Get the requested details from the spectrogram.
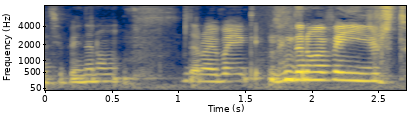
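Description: A woman speaks with a European Portuguese accent. Her intonation stays fairly even. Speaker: designer. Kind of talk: casual interview. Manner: hesitant, many fillers.

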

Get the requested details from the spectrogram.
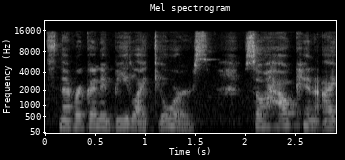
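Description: There is noticeable background noise. A woman speaks at a medium pitch with fairly even intonation. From Los Angeles, California. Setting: video call.

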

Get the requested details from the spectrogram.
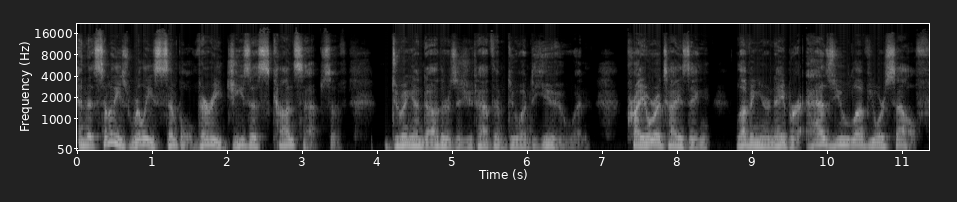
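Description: A man's somewhat breathy voice, medium in pitch, with an American accent, ordinary pitch variation and a moderate pace, in a very clean recording with a silent background. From Oklahoma (Tulsa). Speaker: church leader and podcast co-host. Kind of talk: casual discussion. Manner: halting, many fillers.

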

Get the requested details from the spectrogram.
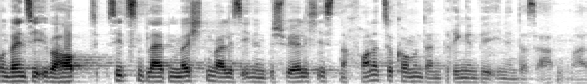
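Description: The man speaks at a medium pitch. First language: Swiss German (speaking German). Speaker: pastor. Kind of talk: sermon. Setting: church.

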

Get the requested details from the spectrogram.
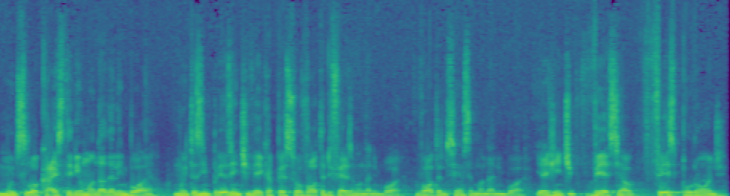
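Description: A man at a very fast pace with hardly any pauses, over noticeable background noise. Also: medium pitch for a man, ordinary pitch variation. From Paraná, Brazil (Toledo). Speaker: real estate agency partner. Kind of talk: interview.

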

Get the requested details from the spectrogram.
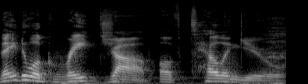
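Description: An animated man's voice at a medium pitch, with very wide pitch swings and a bright, sharp tone. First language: not English. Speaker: podcast co-host. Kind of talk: casual chat. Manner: animated, excitable.

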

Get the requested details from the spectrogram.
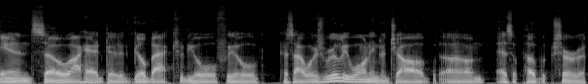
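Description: A man with an American accent, very deep and low in pitch, at a moderate pace with very even loudness, on a very clean recording with a silent background. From Oklahoma, Garvin County. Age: 60s. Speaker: former corrections director. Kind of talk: interview, conversational storytelling. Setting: in-person recording.

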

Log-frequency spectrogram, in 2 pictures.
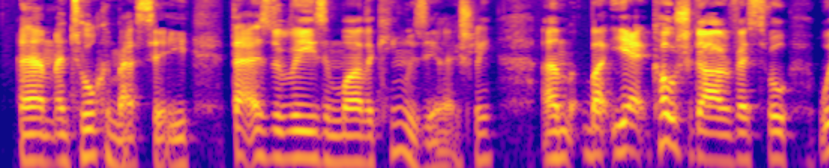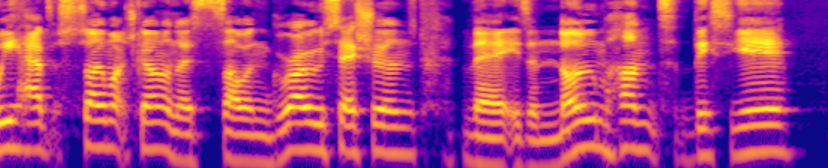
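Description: In a very clean recording with a silent background, a man with an Essex accent speaks in an animated tone at medium pitch, moderate pace and ordinary pitch variation. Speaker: gardener and podcast host. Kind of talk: casual solo podcast monologue.

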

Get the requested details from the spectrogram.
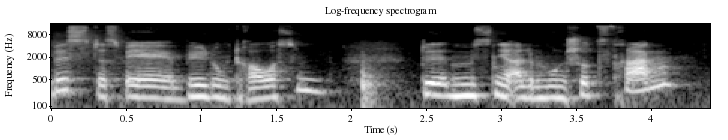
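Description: Here a woman speaks at medium pitch. Her pace is moderate. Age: 20s. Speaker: podcast co-host. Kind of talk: casual chat.

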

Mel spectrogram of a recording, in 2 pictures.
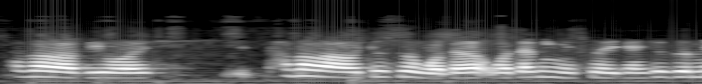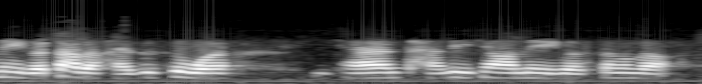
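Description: A woman talks at a very fast pace in a fairly high pitch. Her delivery is monotone and flat. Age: 20s. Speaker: caller, young mother. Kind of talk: phone-in conversation. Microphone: too quiet at first.

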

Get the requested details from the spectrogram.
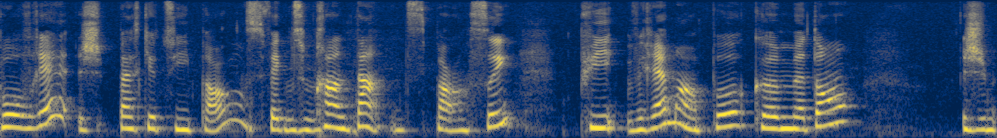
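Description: A woman with a Quebec accent speaks at a very slow pace with long, frequent pauses. Her high voice has lively intonation and big swings in loudness. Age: 20s. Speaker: podcast listener guest. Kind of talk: casual chat. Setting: studio.

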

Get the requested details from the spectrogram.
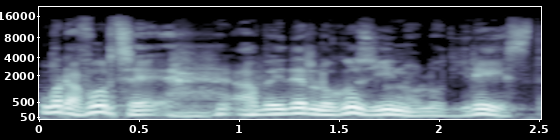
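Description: The man speaks at medium pitch with a dark, mellow tone and a slightly husky edge. His intonation is lively and his pace moderate.

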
